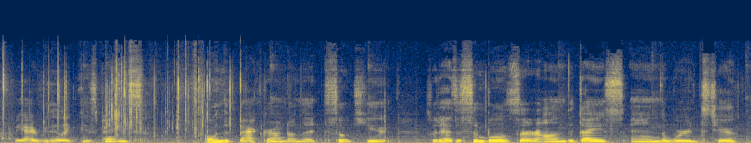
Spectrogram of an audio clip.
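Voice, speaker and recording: Over music in the background, a woman with a fairly low pitch speaks at a moderate pace in a monotone, flat intonation. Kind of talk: casual talk to camera. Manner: rambly, trailing off; quiet, held back.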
